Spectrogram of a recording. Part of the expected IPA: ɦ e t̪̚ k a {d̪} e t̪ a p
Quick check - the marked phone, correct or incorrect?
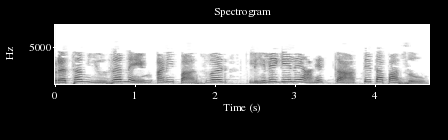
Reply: incorrect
